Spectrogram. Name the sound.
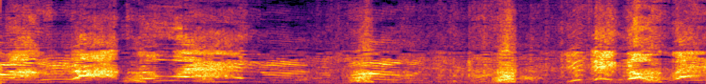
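attack dogs barking at protesters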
